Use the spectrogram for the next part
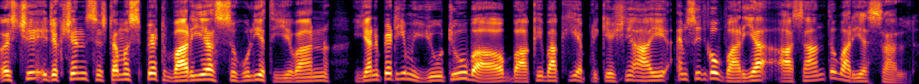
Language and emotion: Kashmiri, neutral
